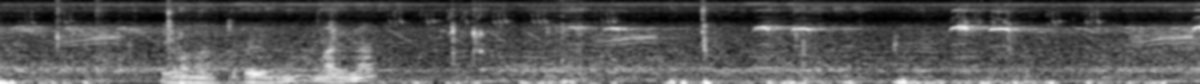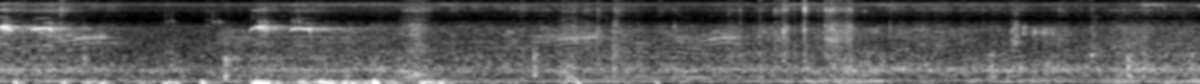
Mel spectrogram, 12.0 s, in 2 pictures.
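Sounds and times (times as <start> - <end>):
bird chirping calls: 1.9 - 7.8.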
